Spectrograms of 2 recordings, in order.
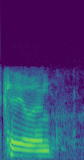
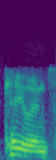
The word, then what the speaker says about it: Callan: Yes, it's Callan. – So you were incorrect. – Well, it's Callan, so it's like Colin, but it's got an A instead of the O.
